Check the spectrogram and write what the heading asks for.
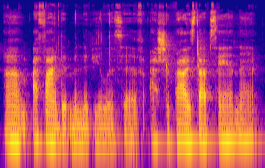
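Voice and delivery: ordinary talk, nothing marked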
